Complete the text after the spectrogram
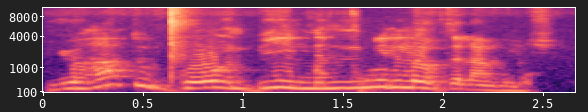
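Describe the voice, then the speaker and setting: Speaking over a video call as part of a panel discussion, this Ethiopian man tells a rambling story and keeps restarting his phrases. His voice is high, expressive, fairly quick, and warm, carrying an Ethiopian accent from his native Amharic. The recording is low quality, with slight background noise.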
